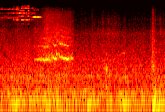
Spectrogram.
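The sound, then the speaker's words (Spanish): Tires squeal as two cars arrive and brake sharply at a bus stop: a high screech lasting under a second over a low engine rumble, followed by a fainter rumble. “y de repente llegaron dos autos al lugar.”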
